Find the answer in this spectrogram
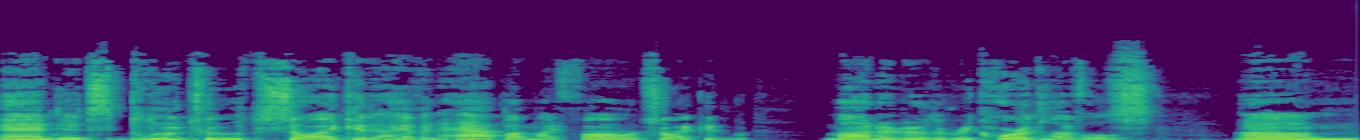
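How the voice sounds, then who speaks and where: A man with a normal speaking voice, fairly high in pitch, with ordinary pitch variation and a fairly slow pace. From New England, New Haven Connecticut area. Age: 60s. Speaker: concert taper, music fan. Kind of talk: casual interview.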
